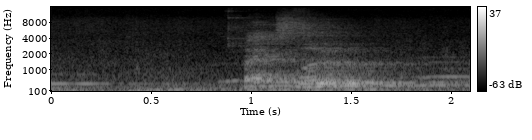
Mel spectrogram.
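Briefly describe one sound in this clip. A man speaks into a microphone, heard through loudspeakers in an echoing room.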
